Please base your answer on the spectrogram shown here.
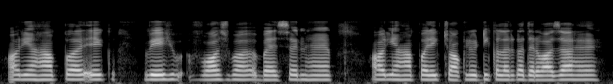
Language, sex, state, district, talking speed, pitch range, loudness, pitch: Hindi, female, Chhattisgarh, Raipur, 165 wpm, 215-225 Hz, -17 LUFS, 220 Hz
